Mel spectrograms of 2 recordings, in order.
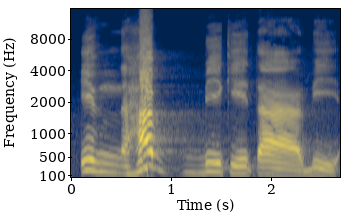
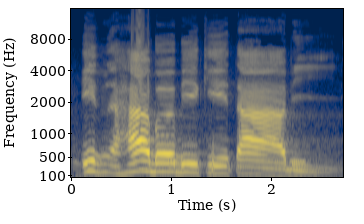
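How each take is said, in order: First: The two b sounds are merged into one. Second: The two b sounds are pronounced separately. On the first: The speaker calls it right. "Maka langsung masuk" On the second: The speaker calls it wrong. "nggak boleh lagi"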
